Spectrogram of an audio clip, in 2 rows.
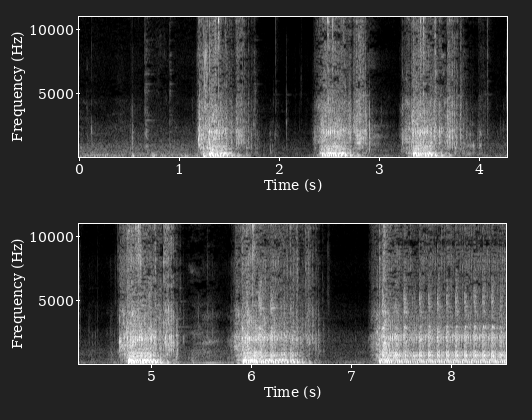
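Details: Ikilly 2 small two-stroke after flooding from too much fuel, cleared by removing carb and clearing engine: several short pull-start bursts, then it catches and holds a steady, high-pitched buzzy run; cleared and running fine.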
